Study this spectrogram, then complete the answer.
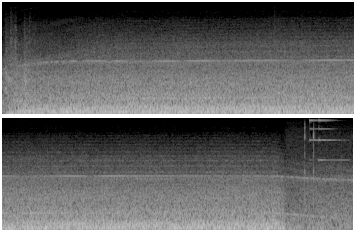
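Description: Jet engines roar loudly with a steady high whine, then quieten.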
